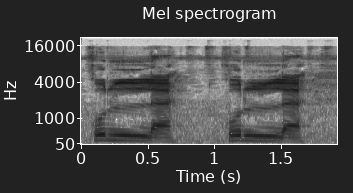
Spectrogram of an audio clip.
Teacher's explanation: তাসদিদওয়ালা হরফকে দুইবার পড়তে হয়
